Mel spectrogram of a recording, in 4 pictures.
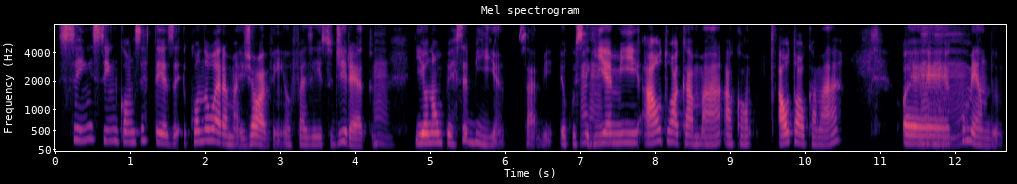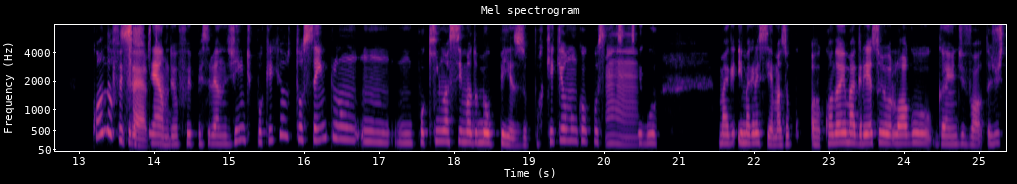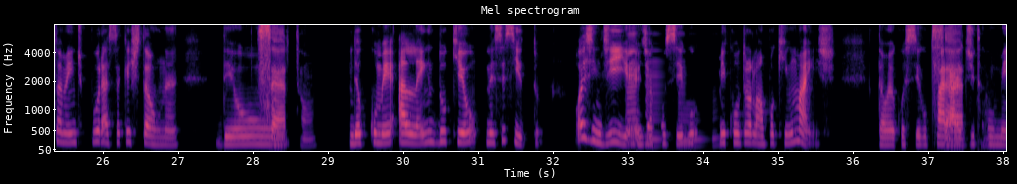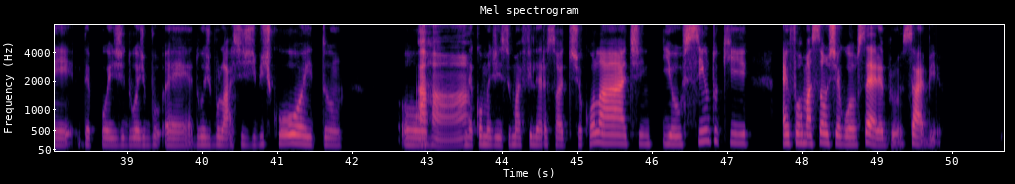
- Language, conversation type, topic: Portuguese, podcast, Como você diferencia, na prática, a fome de verdade da simples vontade de comer?
- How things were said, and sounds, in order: tapping; "acalmar" said as "alcamar"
